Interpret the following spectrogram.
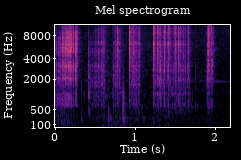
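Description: Desk lamp being repositioned by hand: a short rustle at the start, then a run of small irregular clicks and rattles from its jointed arm.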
